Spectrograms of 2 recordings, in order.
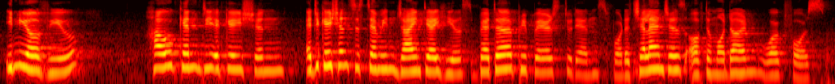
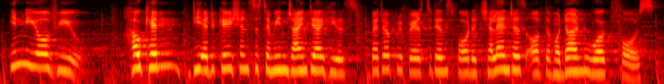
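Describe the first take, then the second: First: It is read slowly. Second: It is read at normal speed.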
